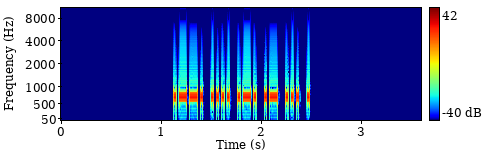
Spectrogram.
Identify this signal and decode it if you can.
Morse code, heard as a keyed tone, about 46 wpm, 700 Hz. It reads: PHRASE
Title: Six Letter Words - 45wpm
